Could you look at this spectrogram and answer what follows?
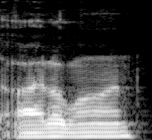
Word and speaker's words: Eidolon: Raven concealment systems holster believe this is pronounced the idolon supposedly this is going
